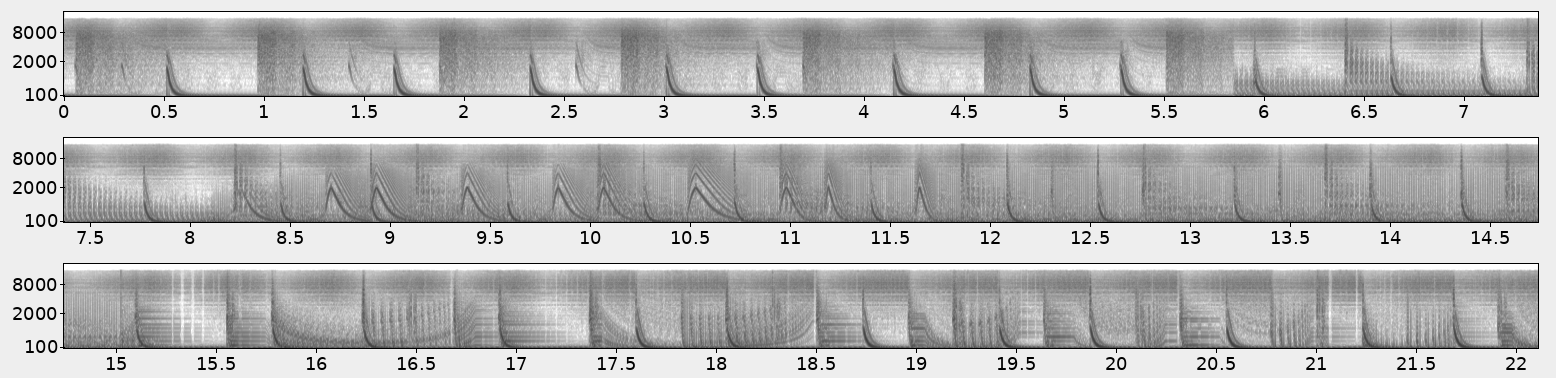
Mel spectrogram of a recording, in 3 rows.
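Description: Erica Synths Perkons HD-01 analog drum machine playing a pattern: single strikes about twice a second for the first six seconds, then a dense, sustained droning layer joins under the continuing hits and gets louder about fifteen seconds in.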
